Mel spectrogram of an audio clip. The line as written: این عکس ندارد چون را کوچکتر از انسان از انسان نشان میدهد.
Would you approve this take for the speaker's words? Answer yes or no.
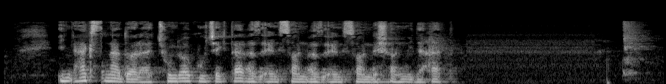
yes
